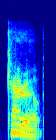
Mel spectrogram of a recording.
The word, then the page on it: carob: Indian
